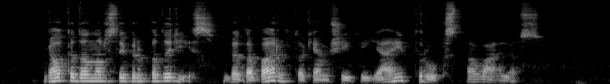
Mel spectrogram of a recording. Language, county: Lithuanian, Vilnius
